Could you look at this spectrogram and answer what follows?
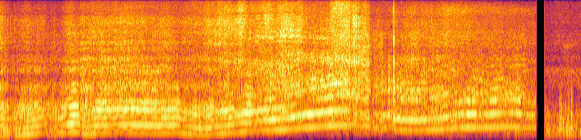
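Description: Turbocharged drag car launching hard off the line and accelerating away. The engine pitch climbs steeply, then drops back and climbs again several times as it changes up through the gears. The sound cuts off abruptly near the end.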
